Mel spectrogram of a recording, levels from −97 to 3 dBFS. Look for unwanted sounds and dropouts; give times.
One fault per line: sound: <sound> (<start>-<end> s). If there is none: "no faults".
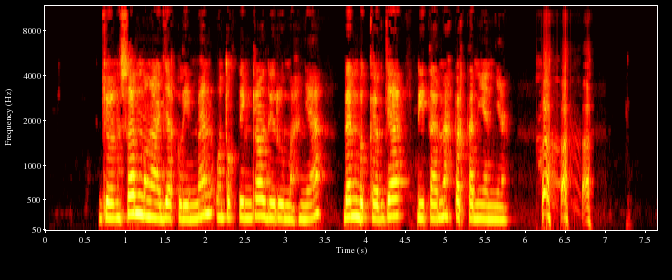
sound: laugh (6.1-6.9 s)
